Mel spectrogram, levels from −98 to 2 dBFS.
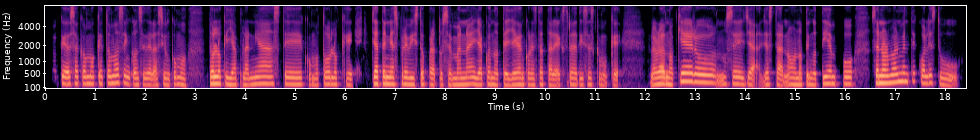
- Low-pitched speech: No, medium, 185 Hz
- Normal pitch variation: No, narrow, 2.1 semitones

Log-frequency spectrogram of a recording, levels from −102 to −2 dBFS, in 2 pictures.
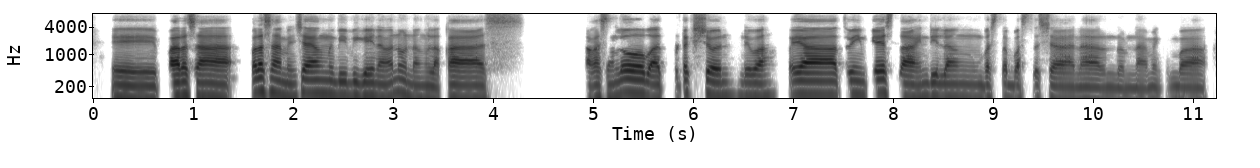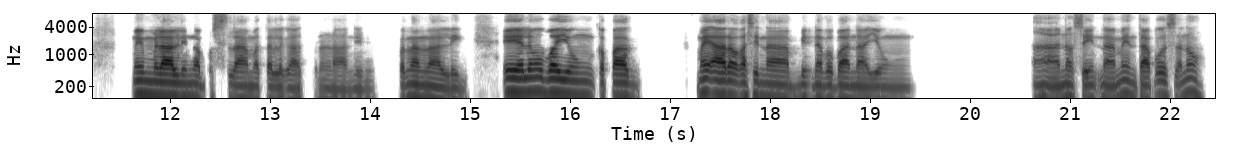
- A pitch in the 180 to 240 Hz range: No, low, 115 Hz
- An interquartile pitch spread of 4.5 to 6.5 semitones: No, average, 3.9 semitones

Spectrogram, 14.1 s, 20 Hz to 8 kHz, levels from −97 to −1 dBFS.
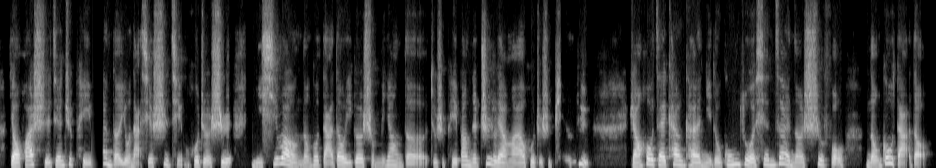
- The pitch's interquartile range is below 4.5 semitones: No, average, 5.1 semitones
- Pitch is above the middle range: No, medium, 180 Hz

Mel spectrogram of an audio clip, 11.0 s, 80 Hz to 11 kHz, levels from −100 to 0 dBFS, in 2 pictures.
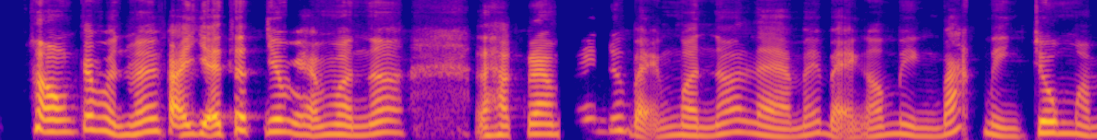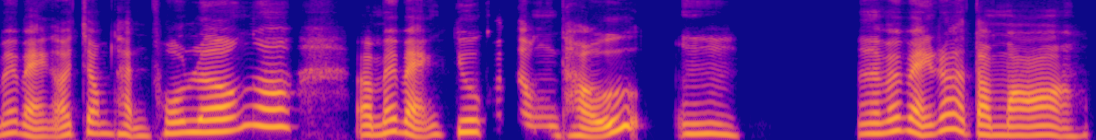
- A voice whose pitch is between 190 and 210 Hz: No, high, 230 Hz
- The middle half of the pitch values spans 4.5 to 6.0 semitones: Yes, average, 4.8 semitones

